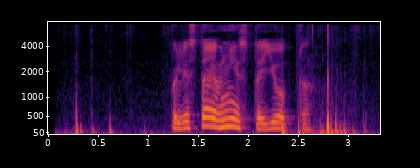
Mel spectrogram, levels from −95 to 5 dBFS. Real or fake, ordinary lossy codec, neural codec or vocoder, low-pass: real; AAC, 48 kbps; none; 7.2 kHz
